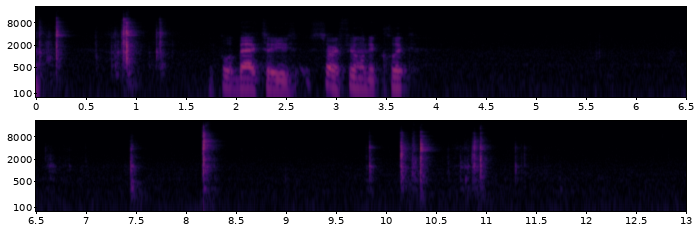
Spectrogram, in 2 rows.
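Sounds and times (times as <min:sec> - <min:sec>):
rifle action clicks and clacks: 0:09.8 - 0:11.4.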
